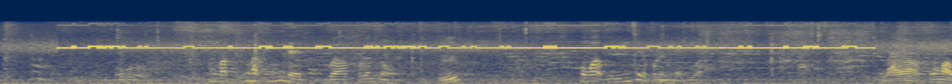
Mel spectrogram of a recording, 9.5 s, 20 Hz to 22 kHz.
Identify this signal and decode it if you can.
RTTY (45.45 baud, 170 Hz shift), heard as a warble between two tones, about 2200 Hz centre, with radio static, a narrow filter and the noise of a restaurant. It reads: 9HXEF DMOU6 TQ1DE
